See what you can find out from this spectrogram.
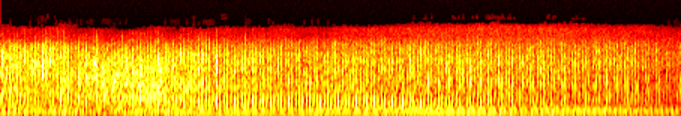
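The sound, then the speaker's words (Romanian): An airplane coming in to land: a steady, throbbing propeller-engine drone that holds at a constant level, then eases slightly toward the end, with no voices. “Vine spre punct. Aterizează!”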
